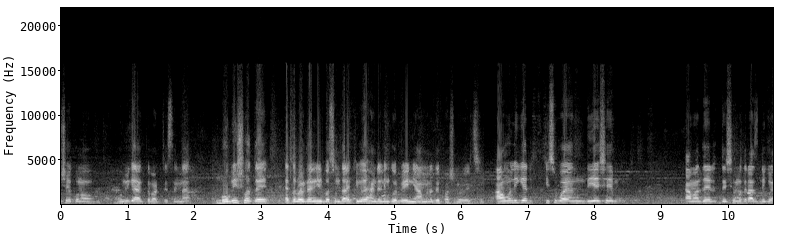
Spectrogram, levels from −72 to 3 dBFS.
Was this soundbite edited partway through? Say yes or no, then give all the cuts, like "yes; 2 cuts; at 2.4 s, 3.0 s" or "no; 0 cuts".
no; 0 cuts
